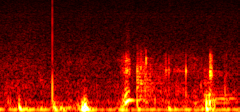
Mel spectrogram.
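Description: Near silence broken by faint low thumps and a single click about half a second in: handling noise from a handheld microphone as it is passed from one person to the next.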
